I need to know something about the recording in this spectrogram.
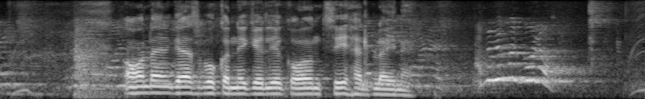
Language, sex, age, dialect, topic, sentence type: Hindi, male, 18-24, Garhwali, banking, question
